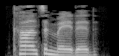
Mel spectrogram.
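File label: "consummated", British English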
